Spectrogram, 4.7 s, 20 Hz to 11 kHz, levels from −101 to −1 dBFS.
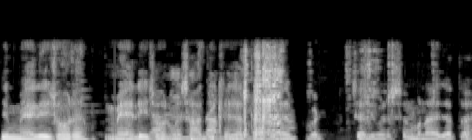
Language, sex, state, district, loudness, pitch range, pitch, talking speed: Hindi, male, Jharkhand, Jamtara, -20 LUFS, 100-110 Hz, 105 Hz, 205 wpm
